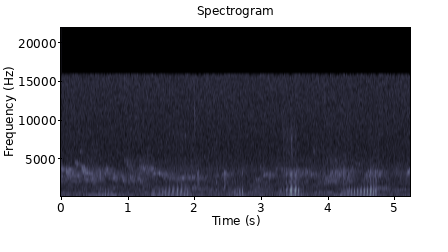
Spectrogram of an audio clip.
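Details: Awake pet cat Baby, deaf and with neurological and breathing problems, gives pig-like snoring snorts: four rough, buzzy breaths in a loose rhythm, the third short and sharp, the last long and loud.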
